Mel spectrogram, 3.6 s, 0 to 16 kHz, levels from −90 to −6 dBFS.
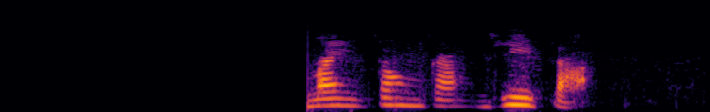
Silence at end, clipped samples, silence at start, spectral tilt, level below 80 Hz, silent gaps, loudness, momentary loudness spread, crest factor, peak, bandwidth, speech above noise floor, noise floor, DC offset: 0.6 s; under 0.1%; 1.55 s; -4.5 dB/octave; -82 dBFS; none; -32 LUFS; 10 LU; 20 dB; -14 dBFS; 5 kHz; 47 dB; -78 dBFS; under 0.1%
